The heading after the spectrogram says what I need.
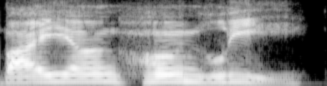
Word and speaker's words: Byung Hun Lee: Byung Hun Lee.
